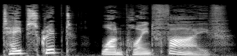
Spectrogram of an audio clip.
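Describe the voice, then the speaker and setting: As a language course narrator, a man announces track numbers in a formal, measured, sharp-toned voice. He speaks very slowly while his pitch swoops wildly across a wide range. The studio sound is dry, with no echo.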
